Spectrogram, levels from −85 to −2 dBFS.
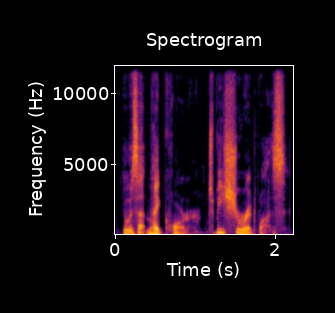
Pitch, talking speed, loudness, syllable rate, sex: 160 Hz, 270 wpm, -18 LUFS, 5.7 syllables/s, male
